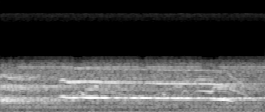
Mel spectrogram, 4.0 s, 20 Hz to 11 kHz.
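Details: Gray wolves howling together in Wisconsin in December 2019; a strong, steady, long-held howl dominates, with higher overlapping voices gliding above it and a slight downward bend near the end.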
